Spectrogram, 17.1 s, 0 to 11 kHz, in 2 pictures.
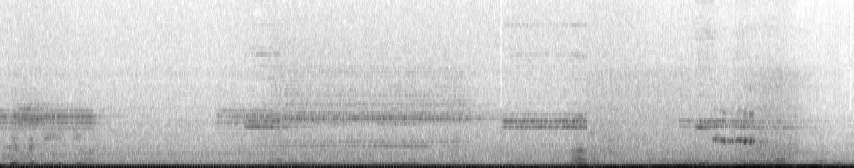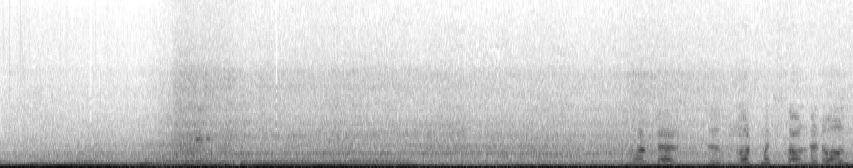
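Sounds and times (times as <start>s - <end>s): car engine accelerating: 5.8s - 17.0s.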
